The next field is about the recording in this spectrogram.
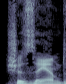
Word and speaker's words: Shazammed: In case you didn't know it, The Hollywood Reporter actually tracks what are the most topped Shazammed songs on TV. – Say it right. – Shazammed! Yeah, that's right.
